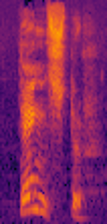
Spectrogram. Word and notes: teeŋstyr: Xyzyl

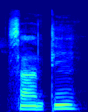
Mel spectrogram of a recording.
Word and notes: sañtiñ: Apatani

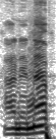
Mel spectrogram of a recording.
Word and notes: anenap: Yawa; Unat

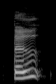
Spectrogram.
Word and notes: tahw7: Apatani

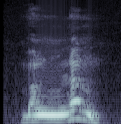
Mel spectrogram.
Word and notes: mangnan: Xyzyl

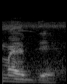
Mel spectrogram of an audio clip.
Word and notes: maibde: maib.de; Koro

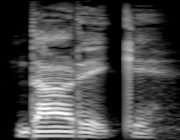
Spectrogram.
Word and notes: dareke: apatani

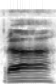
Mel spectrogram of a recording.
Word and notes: ra: sanlucasquiavini

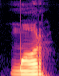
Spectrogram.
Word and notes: mor: Mpur

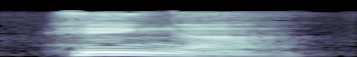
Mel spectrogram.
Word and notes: hinga: Raga

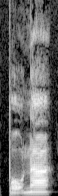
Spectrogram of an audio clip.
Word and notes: pona: Apatani

